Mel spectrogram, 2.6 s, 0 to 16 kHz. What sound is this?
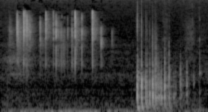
Dice Roll 2
Roll, Dice, Die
